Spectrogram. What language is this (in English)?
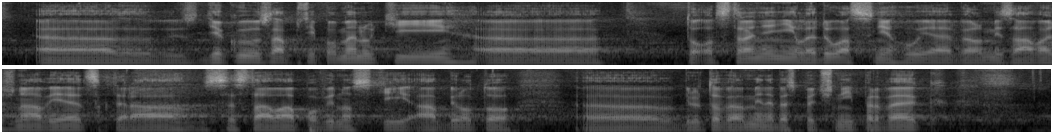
Czech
